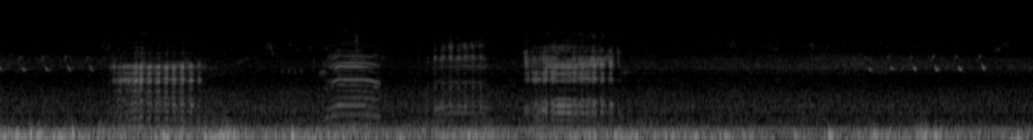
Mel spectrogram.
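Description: Sheep bleating in a grazing flock: four bleats between about one and six seconds in, one with a pitch that bends up and down, over a steady low rumble.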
